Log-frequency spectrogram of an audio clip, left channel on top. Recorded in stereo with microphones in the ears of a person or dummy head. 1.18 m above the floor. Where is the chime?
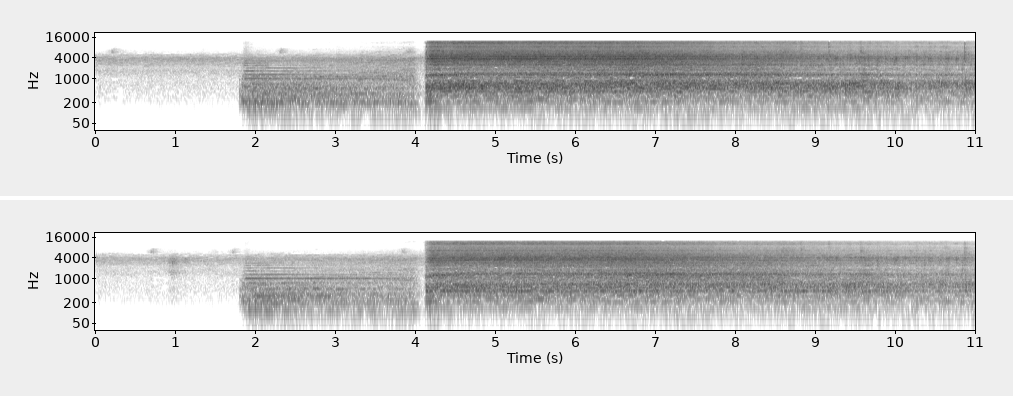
65° left (ahead or behind), 1.0 m.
